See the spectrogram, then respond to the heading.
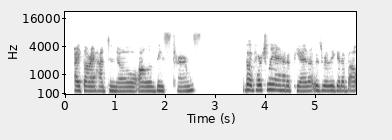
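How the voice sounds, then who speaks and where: With a Spanish accent, a woman talks at a fairly high pitch. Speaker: former program intern on panel. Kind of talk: panel discussion.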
